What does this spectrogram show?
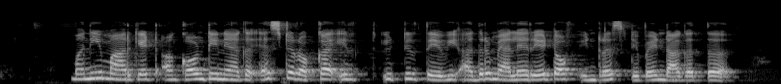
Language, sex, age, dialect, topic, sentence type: Kannada, female, 25-30, Dharwad Kannada, banking, statement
